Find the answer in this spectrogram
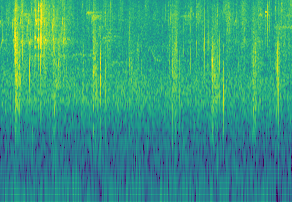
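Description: Footsteps walking on a dirt and gravel trail: a run of soft, irregular steps over a steady low rumble.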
